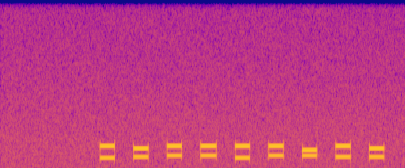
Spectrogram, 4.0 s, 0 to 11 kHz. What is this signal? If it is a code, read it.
DTMF, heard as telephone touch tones, dialled by machine, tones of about 150 ms. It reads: 359939765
